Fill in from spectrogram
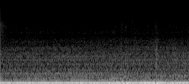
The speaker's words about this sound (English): It's 8:30 in the morning. In my truck, driving to my next stop. That's going to take me about 30 minutes.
